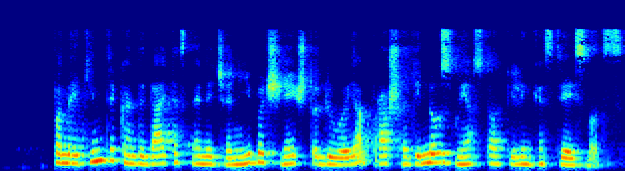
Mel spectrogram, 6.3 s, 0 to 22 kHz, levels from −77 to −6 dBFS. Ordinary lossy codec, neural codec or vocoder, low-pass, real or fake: MP3, 48 kbps; codec, 24 kHz, 0.9 kbps, WavTokenizer, large speech release; 10.8 kHz; fake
